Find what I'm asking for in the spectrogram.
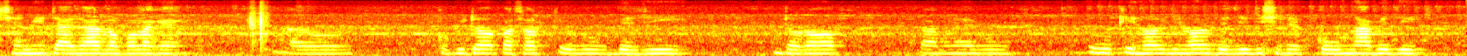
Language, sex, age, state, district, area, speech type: Assamese, female, 60+, Assam, Golaghat, urban, spontaneous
